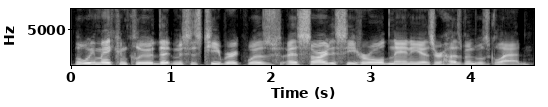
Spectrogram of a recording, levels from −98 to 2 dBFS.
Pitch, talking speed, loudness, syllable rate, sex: 130 Hz, 260 wpm, -17 LUFS, 5.8 syllables/s, male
